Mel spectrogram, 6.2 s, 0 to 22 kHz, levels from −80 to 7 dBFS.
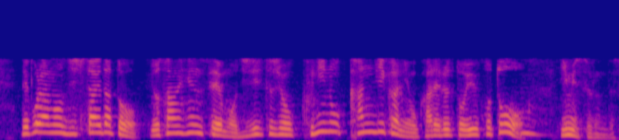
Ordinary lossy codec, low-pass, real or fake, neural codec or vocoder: AAC, 16 kbps; 7.2 kHz; fake; vocoder, 44.1 kHz, 128 mel bands every 512 samples, BigVGAN v2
